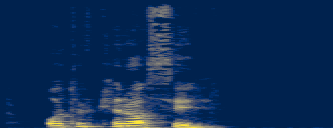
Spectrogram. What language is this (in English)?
Persian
